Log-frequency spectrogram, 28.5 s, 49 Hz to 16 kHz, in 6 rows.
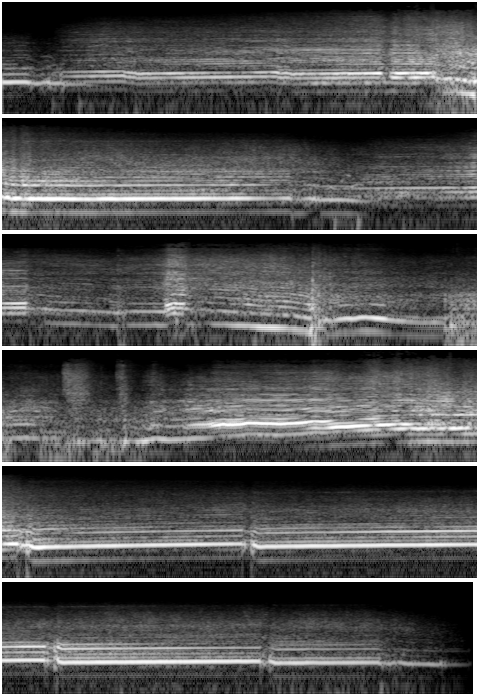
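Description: Ford Escort Mk2's naturally aspirated 2.0-litre 16-valve race engine on individual throttle bodies, screaming at full throttle. Its pitch climbs through each gear and drops at every upshift. The car passes close by about halfway through, with a few sharp cracks just after.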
